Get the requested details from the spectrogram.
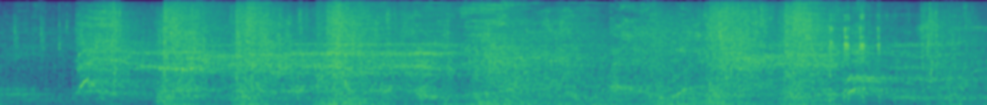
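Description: A blade slashes and strikes enemies with heavy impacts.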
